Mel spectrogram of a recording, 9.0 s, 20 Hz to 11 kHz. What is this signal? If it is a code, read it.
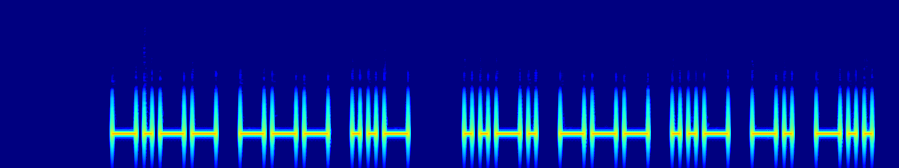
Morse code, heard as a keyed tone, about 15 wpm, 700 Hz. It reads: YOU FOUND
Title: Sentences from Top 300 Words 15wpm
